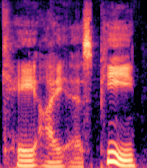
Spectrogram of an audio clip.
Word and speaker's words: KISP: Here are new contexts, NISP, FISP, and RISP, which can be probed using the non-word KISP with the expectation that it will be pronounced to rhyme with lisp.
